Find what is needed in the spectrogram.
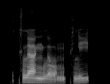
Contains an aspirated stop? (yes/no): no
